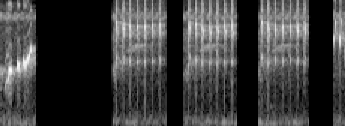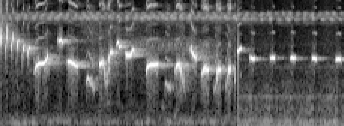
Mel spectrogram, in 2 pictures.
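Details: Murai batu, the white-rumped shama, in a harsh 'tembakan' training song: three short rattling bursts separated by pauses, then a fast run of varied whistled slurs and twitters, ending in evenly spaced high piping notes.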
